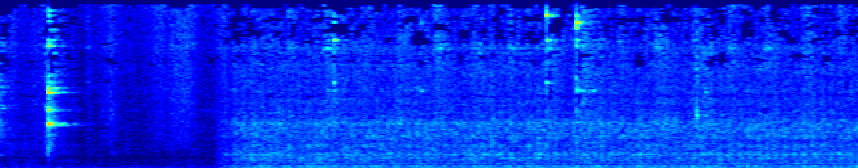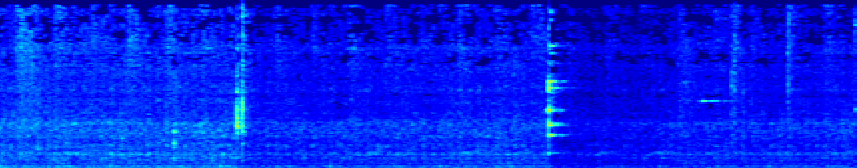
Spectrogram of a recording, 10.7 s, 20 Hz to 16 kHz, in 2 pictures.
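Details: Mitsubishi L300 diesel (2000) engine, rebuilt after heavy damage, idling with a steady, even diesel clatter and a few light clinks, with no knocks or surging; it is idling normally.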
